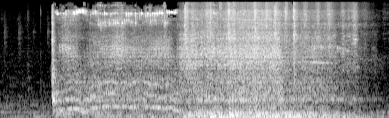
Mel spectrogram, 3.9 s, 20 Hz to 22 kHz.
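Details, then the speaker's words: 1957 GMC 370 2-ton truck with original Pontiac 347 V8, sat 20 years, formerly seized, 6625 miles: silence, then cranking catches on fuel poured into carburetor bowl, runs ragged and smoky burning off diesel and penetrating oil, maybe not all cylinders. "Yeah, I don't know if it's running on all cylinders or not, but she fired up. Kind of smoky."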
